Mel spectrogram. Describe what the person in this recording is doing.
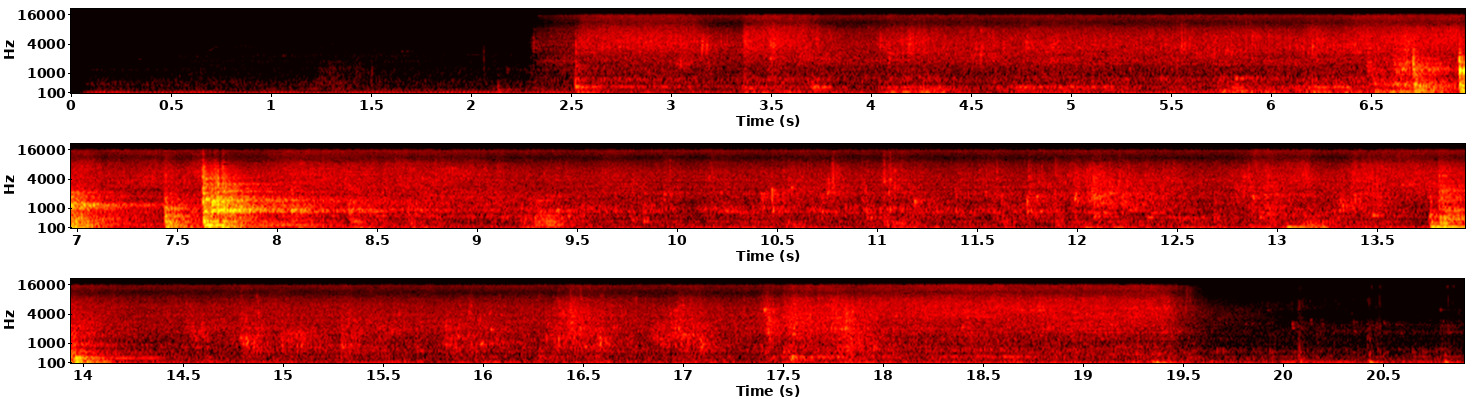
I turned the tap on and start doing the dishes. Then, I turned the tap off.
